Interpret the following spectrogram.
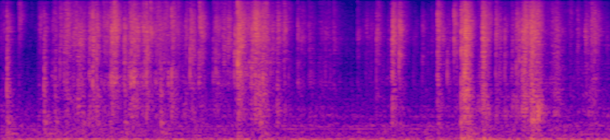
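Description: Foil trading-card pack wrapper crinkling and tearing as hands peel it open: a steady run of crackles with a few louder bursts.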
